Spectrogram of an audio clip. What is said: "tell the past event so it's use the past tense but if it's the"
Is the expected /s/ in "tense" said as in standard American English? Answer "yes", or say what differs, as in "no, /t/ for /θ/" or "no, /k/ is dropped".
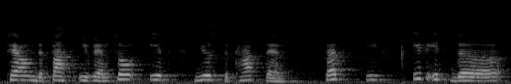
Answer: no, /s/ is dropped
